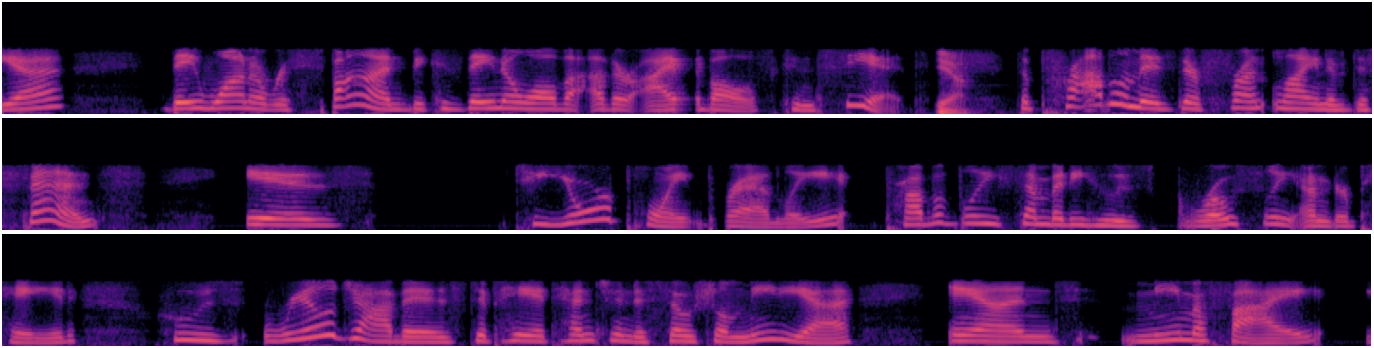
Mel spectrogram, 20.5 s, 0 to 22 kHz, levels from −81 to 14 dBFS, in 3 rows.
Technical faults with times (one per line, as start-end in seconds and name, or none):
3.36-3.49 call audio freeze
9.04-10.33 jitter buffer speed-up
10.39-10.48 short stall from a late packet
17.36-17.85 jitter buffer speed-up
18.30-18.83 jitter buffer speed-up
